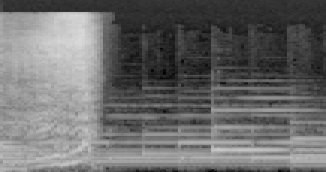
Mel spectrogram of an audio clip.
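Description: A zipper on a striped cloth bag pulled shut in one quick pull, rising in pitch and stopping about half a second in. Soft background music with sustained notes plays underneath.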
